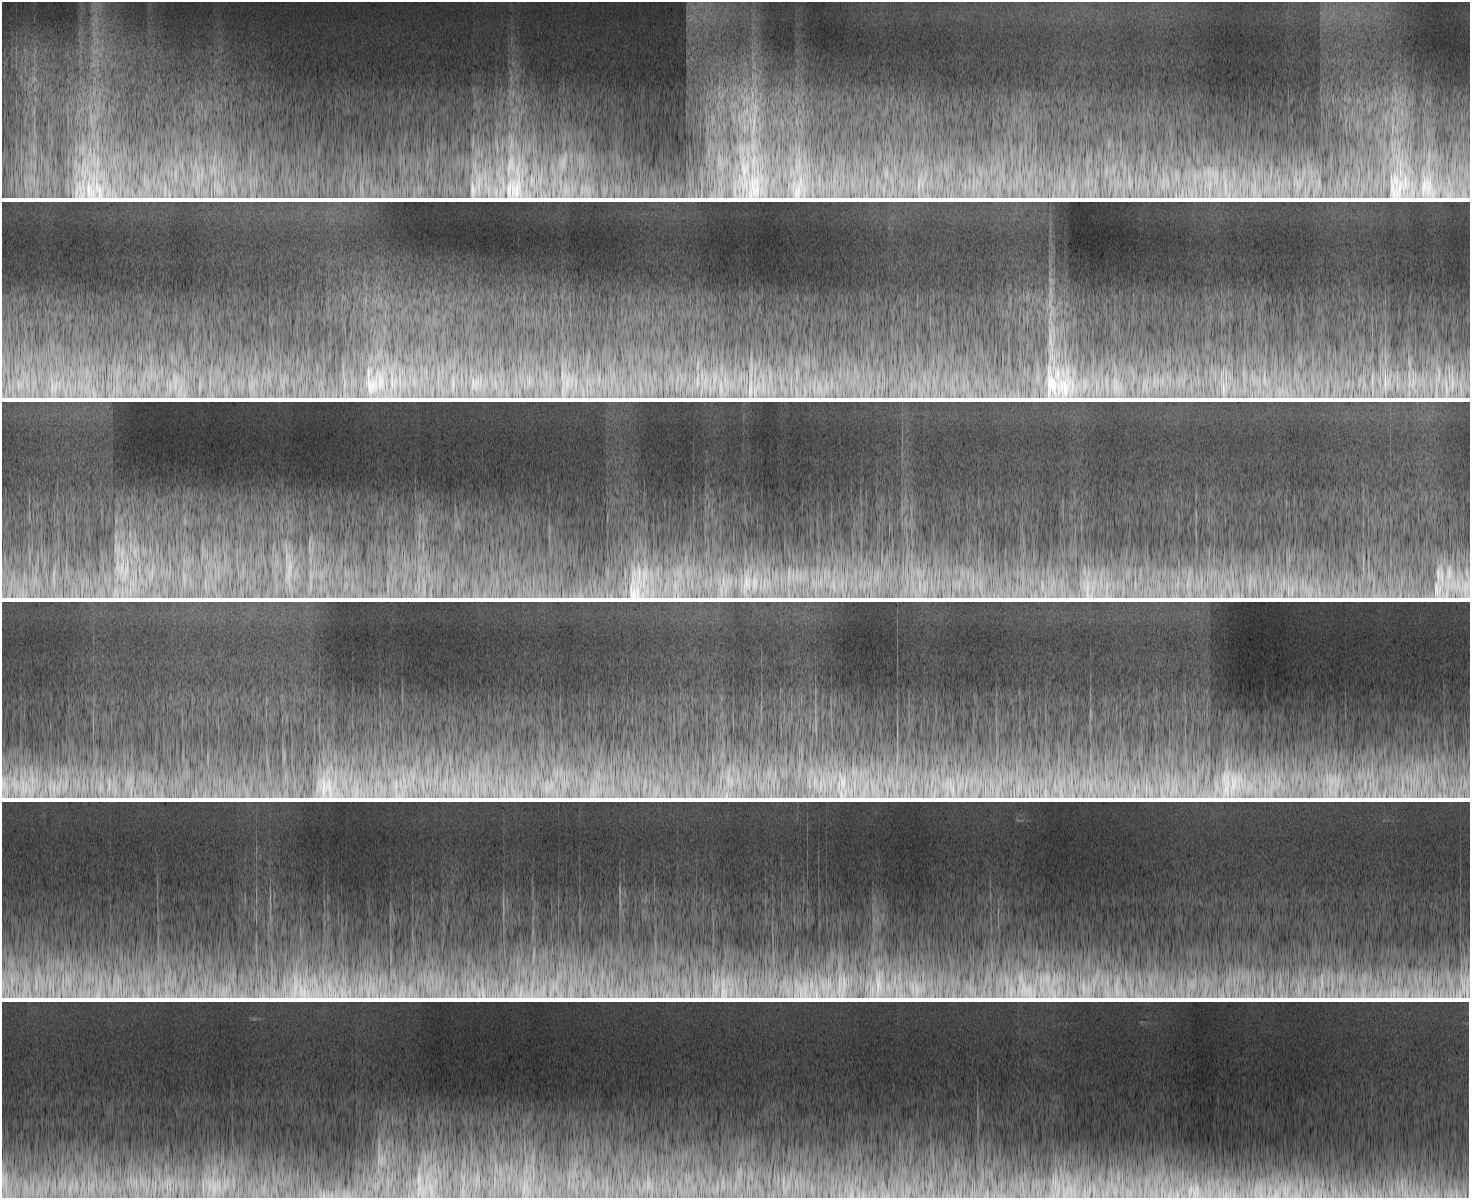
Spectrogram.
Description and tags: Various thunder bolt noises, with different intensities.
storm, lightning, rain, thunder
